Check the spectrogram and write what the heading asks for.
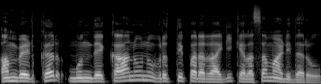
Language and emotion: Kannada, neutral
